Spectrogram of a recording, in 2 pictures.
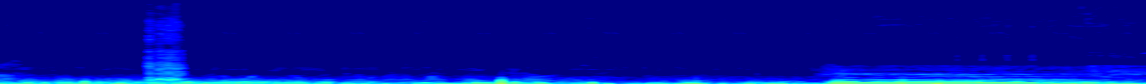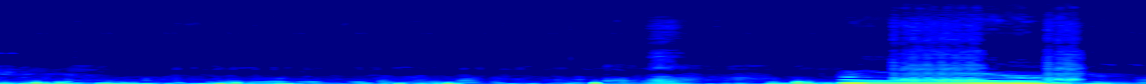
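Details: In Manyeleti Game Reserve, a male lion gives two deep, drawn-out, soft moaning roars, and the observer thinks he is calling for his brother.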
